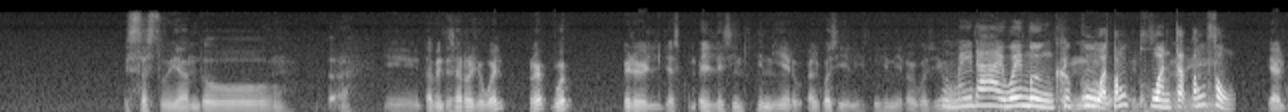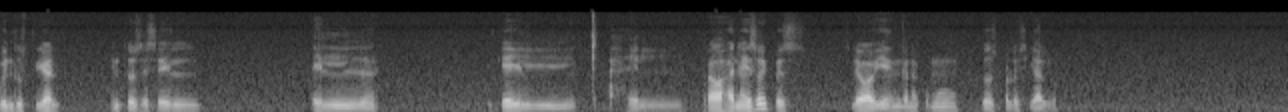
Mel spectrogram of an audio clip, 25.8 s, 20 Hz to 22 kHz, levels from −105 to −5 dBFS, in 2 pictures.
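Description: No technical faults are audible anywhere in the speech recording.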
